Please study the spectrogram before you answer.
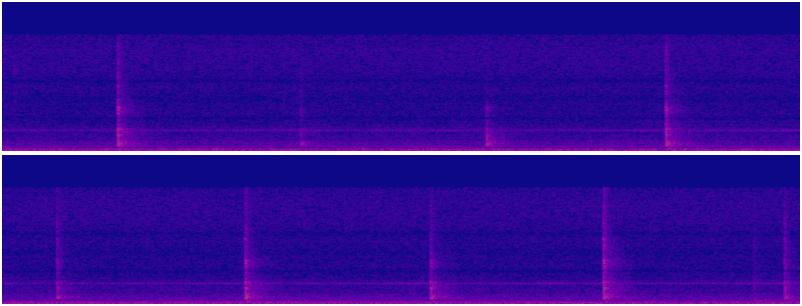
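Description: Sharp single ticks, roughly one per second and evenly spaced, over a faint low hum; a repetitive knock from the boiler. Cause suspected, not confirmed.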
